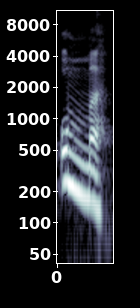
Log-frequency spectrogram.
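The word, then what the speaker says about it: أمة: امت آخر میں یہ جو تائے گرد موجود ہے، اسی لیے اگر یہ امت اس کے آگے کوئی ورڈ نہ ہو تو عربی میں اس کو تلفظ کریں گے امہ.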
